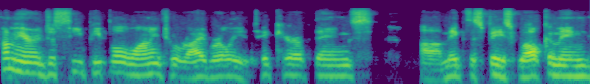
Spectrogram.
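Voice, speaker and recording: A man talks at a moderate pace with a fairly high pitch and ordinary pitch variation. His loudness swings widely, and the sound is dry and close with no echo. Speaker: Zen teacher and author. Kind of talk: dharma talk. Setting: hall with live audience. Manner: energetic; sometimes very quiet for emphasis.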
